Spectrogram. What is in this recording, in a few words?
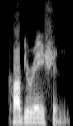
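"carburation", American English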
